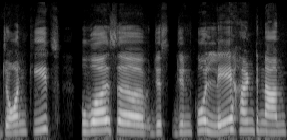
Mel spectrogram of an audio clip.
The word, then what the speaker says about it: Leigh: Then we have John Keats, who was जिनको ले Hunt नाम के राइटर जो थे, who was a periodical manage करने वाले एडिटर भी. ले हंट, LEIGH हंट. ले Hunt used to call him Junkets, JUNKEETS.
